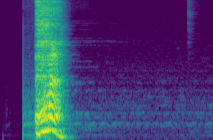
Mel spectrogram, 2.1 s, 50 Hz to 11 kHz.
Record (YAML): cough_length: 2.1 s
cough_amplitude: 32768
cough_signal_mean_std_ratio: 0.3
survey_phase: beta (2021-08-13 to 2022-03-07)
age: 65+
gender: Male
wearing_mask: 'No'
symptom_none: true
smoker_status: Never smoked
respiratory_condition_asthma: true
respiratory_condition_other: true
recruitment_source: REACT
submission_delay: 0 days
covid_test_result: Negative
covid_test_method: RT-qPCR
influenza_a_test_result: Negative
influenza_b_test_result: Negative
